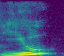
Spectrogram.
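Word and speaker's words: joe: In Stranang, the J-O-E pronounced you.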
